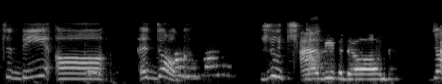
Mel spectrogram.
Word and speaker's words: Жучка: Жучка. I'll be the dog. Dog. I'll be the dog. Okay. Nilanjana. Nilanjana will be a dog. Okay. Dog. Her name is Жучка. Everybody repeat after me. Жучка. Жучка.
